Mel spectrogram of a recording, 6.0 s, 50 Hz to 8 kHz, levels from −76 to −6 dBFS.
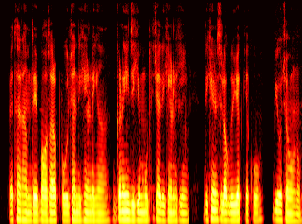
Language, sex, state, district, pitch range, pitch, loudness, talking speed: Hindi, male, Uttarakhand, Tehri Garhwal, 100-110 Hz, 105 Hz, -17 LUFS, 250 wpm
